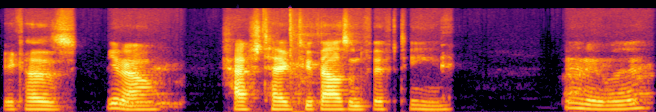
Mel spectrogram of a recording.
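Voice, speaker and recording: A man's voice: mid-range voice, fairly even intonation, takes it slowly, fairly bright tone, a little hiss or hum. A young man hosts a casual vlog, talking off the cuff. He is recorded indoors on a phone held out on a selfie stick. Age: young adult. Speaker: vlog host. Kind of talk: casual chat on the fly. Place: small dim room indoors. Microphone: phone on a selfie stick at arm's length.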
